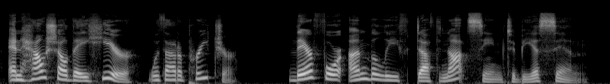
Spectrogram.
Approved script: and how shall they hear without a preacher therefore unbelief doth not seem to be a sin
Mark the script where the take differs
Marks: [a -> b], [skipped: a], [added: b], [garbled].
and how shall they hear without a preacher therefore unbelief doth not seem to be a sin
